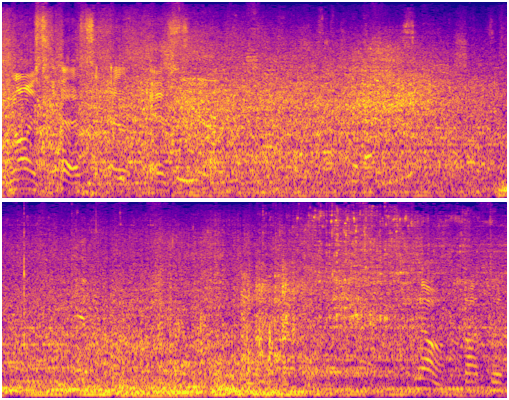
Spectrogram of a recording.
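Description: A sports car engine rumbles deeply as it drives along a street.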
